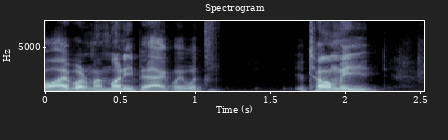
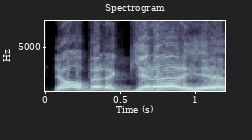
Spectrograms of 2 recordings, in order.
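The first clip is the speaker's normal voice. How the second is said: mock reenactor; 9 semitones higher, 8 dB louder than usual. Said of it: "would be like".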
